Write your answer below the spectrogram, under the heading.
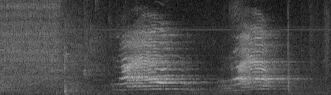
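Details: Domestic cat, a male kitty named Micro, demanding his food early in the morning indoors: two drawn-out, harmonic meows, each rising then falling, about one and a half seconds apart, with a faint click between.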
